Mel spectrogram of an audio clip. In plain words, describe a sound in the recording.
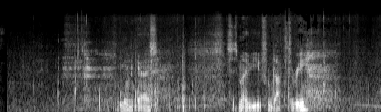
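A man talks calmly and quietly, close by.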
